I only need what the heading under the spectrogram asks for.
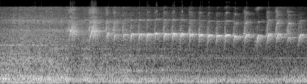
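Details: Lure call of a grey-cheeked bulbul used in trapping: a sustained, rapid, buzzy rattle on one high pitch, slightly pulsing, with low background hum.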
